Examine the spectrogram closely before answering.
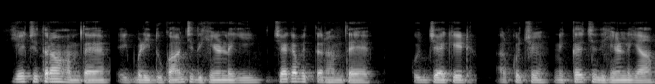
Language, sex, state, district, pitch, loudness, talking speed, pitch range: Hindi, male, Uttarakhand, Uttarkashi, 105 Hz, -20 LUFS, 220 wpm, 100-110 Hz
